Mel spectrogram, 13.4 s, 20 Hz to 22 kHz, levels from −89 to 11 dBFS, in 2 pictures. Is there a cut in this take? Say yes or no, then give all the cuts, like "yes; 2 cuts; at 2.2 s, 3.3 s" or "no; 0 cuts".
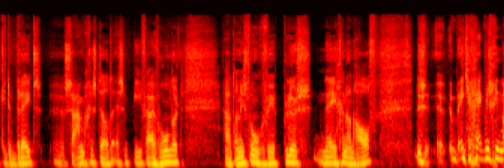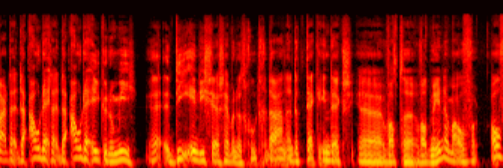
yes; 1 cut; at 7.4 s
